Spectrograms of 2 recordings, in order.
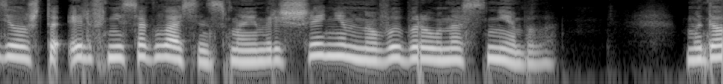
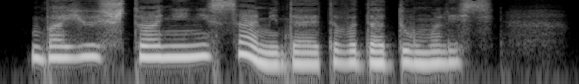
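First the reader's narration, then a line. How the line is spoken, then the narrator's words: Muttering. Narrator (Russian): пробормотала я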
